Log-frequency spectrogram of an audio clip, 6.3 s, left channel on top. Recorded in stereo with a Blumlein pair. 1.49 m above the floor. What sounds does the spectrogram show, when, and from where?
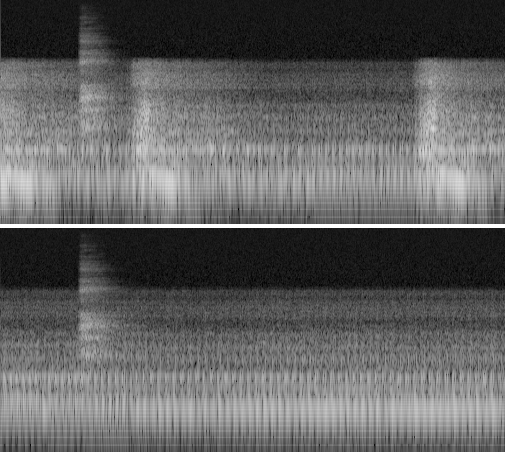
1.0 s breathing: 10° left, 1.8 m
